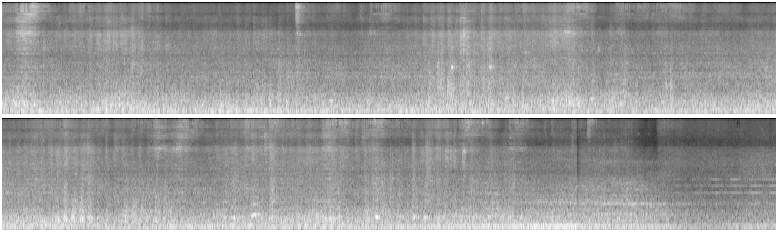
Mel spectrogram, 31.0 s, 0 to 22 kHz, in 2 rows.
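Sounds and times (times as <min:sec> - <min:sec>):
wheels clicking over rail joints: 0:00.0 - 0:13.8, 0:15.5 - 0:26.0
freight train rumbling past: 0:00.0 - 0:30.9.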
